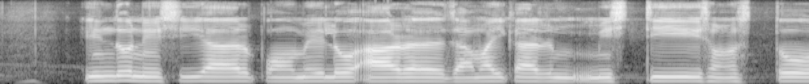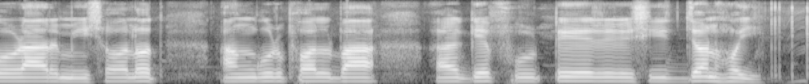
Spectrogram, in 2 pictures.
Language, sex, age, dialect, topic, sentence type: Bengali, male, <18, Rajbangshi, agriculture, statement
